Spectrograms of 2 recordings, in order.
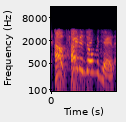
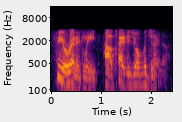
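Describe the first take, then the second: First: Pitched way up, teasing question; mock-eager asking. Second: Low-pitched, feigned hypothetical; mock-casual asking. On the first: Spirit answering a self-declared child, high mock-eager. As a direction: ask it high with a big falling end. Spirit's blunt reply to a follower. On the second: Spirit retrying with a follower, mock-casual and low. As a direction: drop it low, as if only theoretical.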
